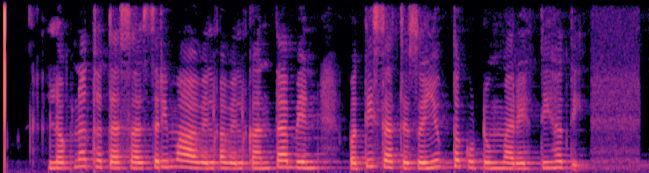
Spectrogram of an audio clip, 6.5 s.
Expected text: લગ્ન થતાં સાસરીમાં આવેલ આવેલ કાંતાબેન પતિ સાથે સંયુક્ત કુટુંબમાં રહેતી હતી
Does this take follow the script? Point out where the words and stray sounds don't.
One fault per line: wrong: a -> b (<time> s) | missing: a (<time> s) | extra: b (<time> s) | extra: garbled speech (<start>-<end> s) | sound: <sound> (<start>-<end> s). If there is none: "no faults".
no faults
